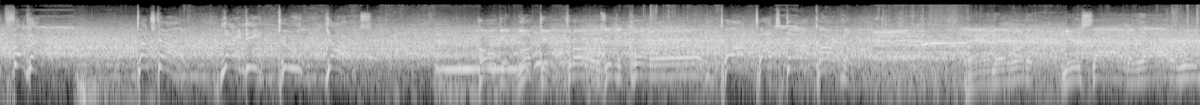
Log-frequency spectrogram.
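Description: Football stadium crowd noise from the broadcast field audio: a continuous roar of the crowd with many shouting voices over it, and a few brief held tones.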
